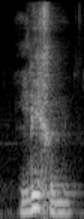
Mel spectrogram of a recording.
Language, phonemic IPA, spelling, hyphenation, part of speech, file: Dutch, /ˈli.ɣə(n)/, liegen, lie‧gen, verb, Nl-liegen.ogg
- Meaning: to lie (to tell lies)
